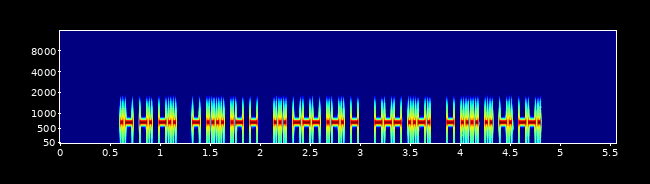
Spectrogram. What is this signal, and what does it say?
Morse code, heard as a keyed tone, about 50 wpm, 700 Hz. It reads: AND THAT SORT OF THING
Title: Sets of 5 Words Encore2 50wpm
